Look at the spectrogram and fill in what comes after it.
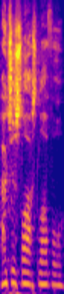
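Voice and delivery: alarmed, high, panicked delivery. Retelling how the medical guy at his station reacts, imitating panic. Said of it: "And he's like panicking".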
